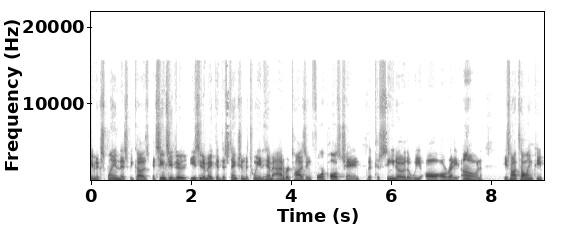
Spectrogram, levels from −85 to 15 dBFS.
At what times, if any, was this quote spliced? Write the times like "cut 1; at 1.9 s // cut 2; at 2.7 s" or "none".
cut 1; at 1.2 s // cut 2; at 5.6 s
